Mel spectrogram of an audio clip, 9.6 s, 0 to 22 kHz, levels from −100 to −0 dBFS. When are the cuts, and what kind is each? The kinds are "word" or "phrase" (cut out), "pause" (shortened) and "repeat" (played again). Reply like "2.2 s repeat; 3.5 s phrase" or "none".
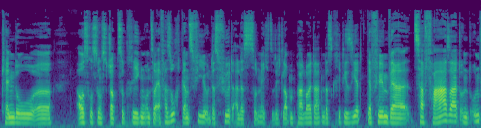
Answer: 3.6 s word; 7.2 s word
